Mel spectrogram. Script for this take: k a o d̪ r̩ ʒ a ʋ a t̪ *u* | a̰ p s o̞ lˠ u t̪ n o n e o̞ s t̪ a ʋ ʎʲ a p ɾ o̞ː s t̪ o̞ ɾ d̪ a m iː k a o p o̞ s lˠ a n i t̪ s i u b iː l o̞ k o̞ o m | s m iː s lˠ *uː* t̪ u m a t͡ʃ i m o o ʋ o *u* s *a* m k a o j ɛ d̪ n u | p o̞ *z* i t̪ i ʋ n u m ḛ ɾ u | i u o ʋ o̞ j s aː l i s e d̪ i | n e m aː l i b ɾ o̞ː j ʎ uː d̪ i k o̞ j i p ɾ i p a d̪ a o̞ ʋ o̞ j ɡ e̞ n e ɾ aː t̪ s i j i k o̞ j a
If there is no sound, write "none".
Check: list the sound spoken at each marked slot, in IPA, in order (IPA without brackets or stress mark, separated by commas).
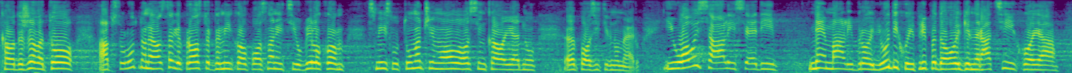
o, u, o, i, z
